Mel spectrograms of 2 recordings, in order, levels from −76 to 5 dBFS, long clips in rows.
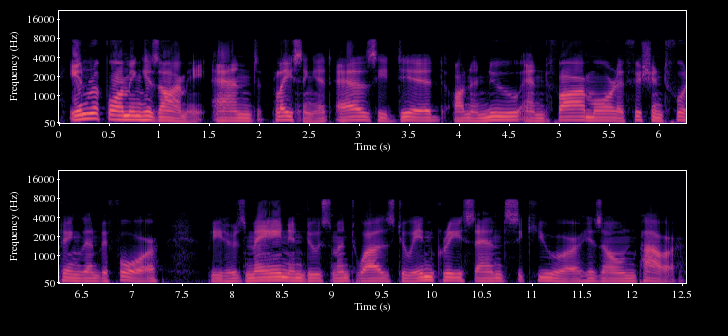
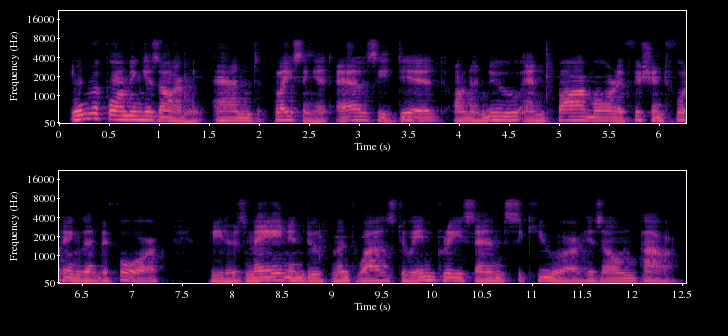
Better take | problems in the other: first | noise reduction (neural mask model DeepFilterNet 3)

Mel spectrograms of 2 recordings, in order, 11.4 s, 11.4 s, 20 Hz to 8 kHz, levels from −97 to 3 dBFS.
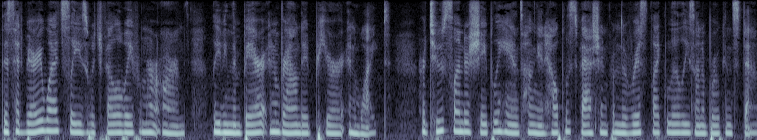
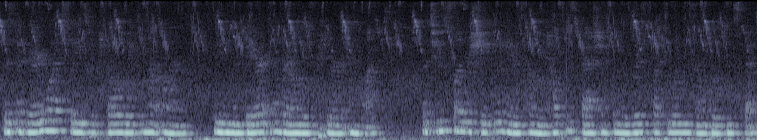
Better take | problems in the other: first | background sound (Cricket / Bird); 14 dB below the speech // room echo; dies away in 0.8 s

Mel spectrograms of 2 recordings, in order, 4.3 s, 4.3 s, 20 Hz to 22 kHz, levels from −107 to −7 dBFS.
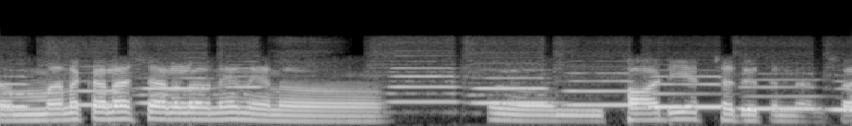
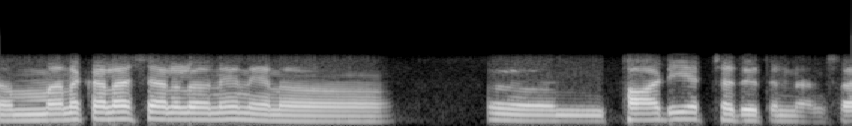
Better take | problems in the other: second | background sound (Wind instrument, woodwind instrument); 4 dB below the speech

